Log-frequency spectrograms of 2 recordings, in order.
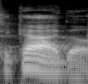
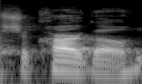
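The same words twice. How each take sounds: First: The word is said without any added R sound. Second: The word is said with an added R sound. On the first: This is the word they intend to say. "but they're saying in their mind Chicago" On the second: This is how old-school locals say it. "old school Detroiters call it Chicago. Now, where the R come from, I don't know"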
